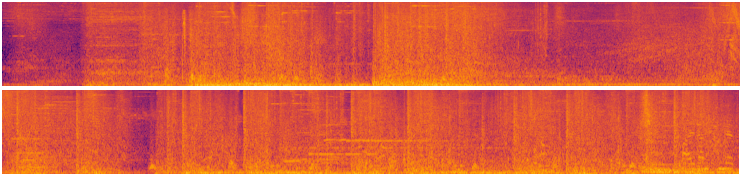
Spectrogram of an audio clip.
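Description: Game spell effects crackle and boom in a fight.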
